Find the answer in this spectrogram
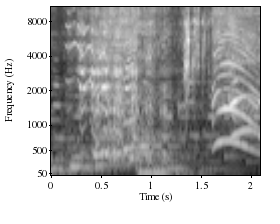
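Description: Background music with a horse whinnying over it. The whinny is a pitched call that rises and falls near the end.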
